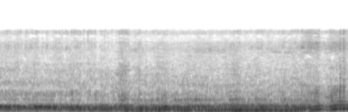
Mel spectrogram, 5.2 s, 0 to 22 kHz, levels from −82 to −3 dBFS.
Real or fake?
real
